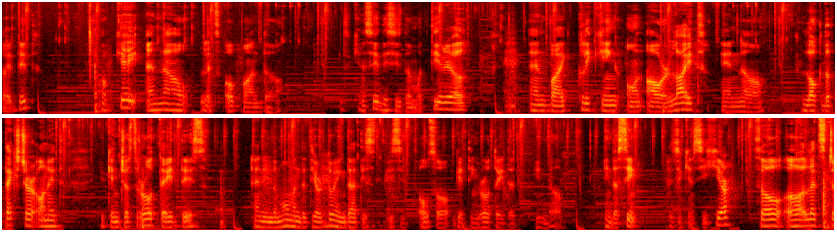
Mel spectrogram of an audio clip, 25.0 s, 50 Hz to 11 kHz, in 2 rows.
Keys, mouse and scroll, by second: 0.1 click, 0.8 click, 2.3 click, 2.7 click, 4.2 click, 7.1 click, 8.9 click, 11.7 click, 13.4 scroll, 14.2 click, 14.7 scroll, 15.4 click, 15.8 click, 17.2 click, 23.9 scroll, 24.4 middle click.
